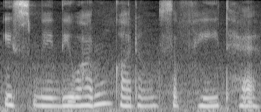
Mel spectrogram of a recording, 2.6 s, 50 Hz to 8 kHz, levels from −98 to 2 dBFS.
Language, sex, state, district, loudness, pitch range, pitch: Hindi, female, Punjab, Fazilka, -16 LUFS, 215-230 Hz, 225 Hz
